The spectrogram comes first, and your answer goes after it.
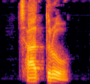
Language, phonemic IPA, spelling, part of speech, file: Bengali, /t͡ʃʰat̪ɾo/, ছাত্র, noun, LL-Q9610 (ben)-ছাত্র.wav
- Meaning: student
